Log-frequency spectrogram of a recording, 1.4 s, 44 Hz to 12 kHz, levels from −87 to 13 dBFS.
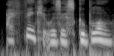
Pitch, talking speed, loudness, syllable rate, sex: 210 Hz, 210 wpm, -18 LUFS, 5.6 syllables/s, female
